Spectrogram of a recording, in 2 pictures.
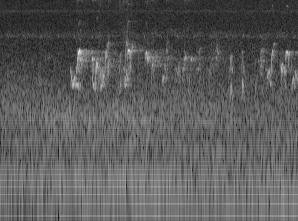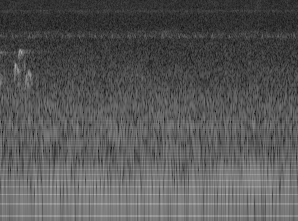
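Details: Cream-vented bulbul, a resident territory holder answering each phrase, delivers one quick babbling run of short whistled notes lasting about two seconds. It then falls silent, leaving a steady low hum.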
